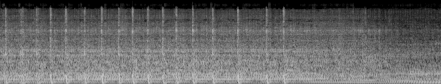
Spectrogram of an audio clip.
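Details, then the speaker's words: Toro Snow Commander 7 hp R-Tek two-stroke snowblower, early 2000s, after checking fuel flow from tank, choke at middle: pops along about three beats a second then winds down and stalls; owner suspects governor spring tension too high or throttle/governor issue. "I want to feel like it's something to do with the governor spring how maybe the tension may be too high so that it really needs that heavy spark and combustion for it to get started and once it get started uh it's easier to run"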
